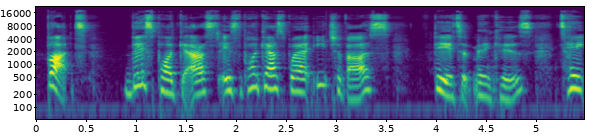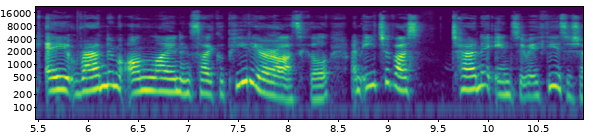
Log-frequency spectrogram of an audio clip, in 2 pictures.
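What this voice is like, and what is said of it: Hoarse voice with a cold. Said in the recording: “I've got a cold ... one or two coughs ... my voice is just harsh and hoarse”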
